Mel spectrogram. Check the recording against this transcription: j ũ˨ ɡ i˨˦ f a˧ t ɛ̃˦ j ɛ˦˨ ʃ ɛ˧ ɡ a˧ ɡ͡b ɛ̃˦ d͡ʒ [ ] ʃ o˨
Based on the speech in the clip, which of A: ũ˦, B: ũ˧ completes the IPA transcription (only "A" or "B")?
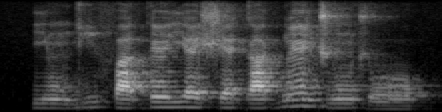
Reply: B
